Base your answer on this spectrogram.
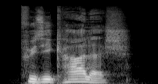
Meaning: physics; physical
- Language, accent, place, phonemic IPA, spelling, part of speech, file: German, Germany, Berlin, /fyziˈkaːlɪʃ/, physikalisch, adjective, De-physikalisch.ogg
